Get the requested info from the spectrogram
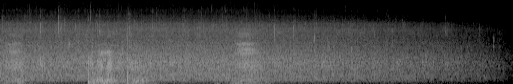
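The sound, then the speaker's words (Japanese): Steady rain falls in a continuous, even hiss, unbroken throughout, with a soft voice briefly murmuring beneath it before the rain slowly fades toward the end. “せめて雨が止むまでこのままでいさせてください。”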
